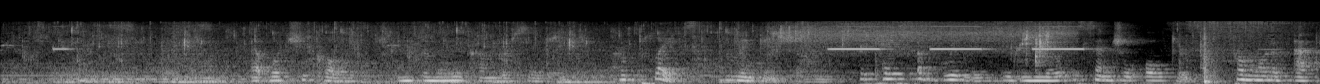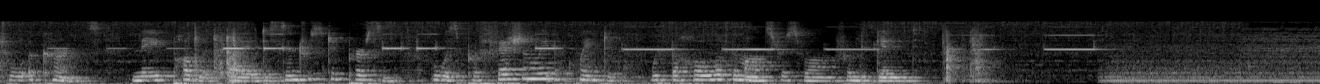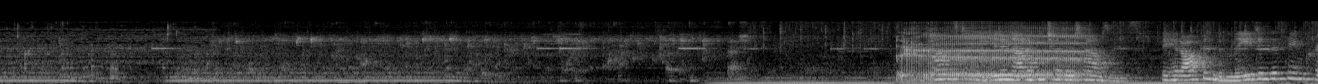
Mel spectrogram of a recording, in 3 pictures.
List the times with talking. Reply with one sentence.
You can hear the talking from 1.9 to 22.4 s and from 35.5 to 39.5 s.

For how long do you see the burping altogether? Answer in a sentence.
The burping can be heard for 2 seconds in total.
